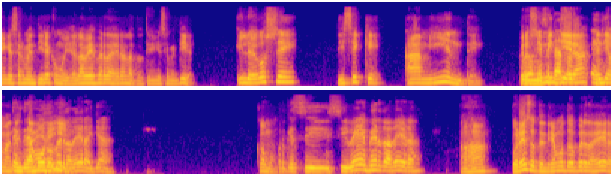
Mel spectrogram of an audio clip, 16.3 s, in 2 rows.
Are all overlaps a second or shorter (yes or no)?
no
